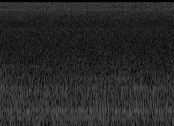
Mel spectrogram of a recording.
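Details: Swarming bees, thousands strong, gathering in a backyard bush in Huntington Beach, a yearly visit for four years running: an unbroken, grainy humming drone of many wings at once.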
